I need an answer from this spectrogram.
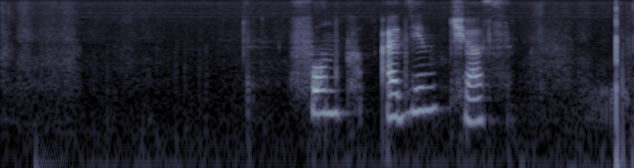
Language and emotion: Russian, neutral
